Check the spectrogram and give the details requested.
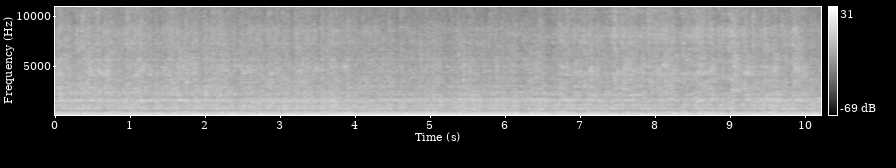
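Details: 1978 Ford Fairmont Futura inline six after GT40P head swap, Holley two-barrel carburetor, just started: steady, even idle with a smooth low rumble and no misses, knocks or ticks; vacuum reads in the green, electric choke may need adjusting.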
